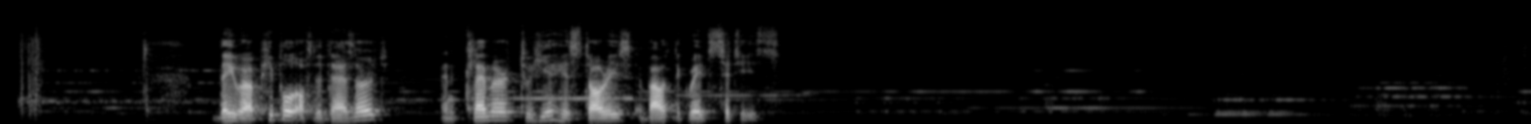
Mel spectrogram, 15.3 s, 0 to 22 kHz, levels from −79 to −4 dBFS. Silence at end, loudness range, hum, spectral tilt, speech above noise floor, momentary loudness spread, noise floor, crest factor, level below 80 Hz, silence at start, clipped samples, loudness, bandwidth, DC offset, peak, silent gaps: 7.55 s; 5 LU; none; -4.5 dB/octave; 47 dB; 22 LU; -73 dBFS; 26 dB; -80 dBFS; 0.35 s; under 0.1%; -26 LUFS; 9.4 kHz; under 0.1%; -6 dBFS; none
